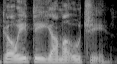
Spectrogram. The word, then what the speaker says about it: Goiti Yamauchi: Against Gotti Yamamochi. – Goiti Yamauchi. – Thank you. – Oh. – Say it right. Adam. – Goethe, it's not Gotti? – No.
